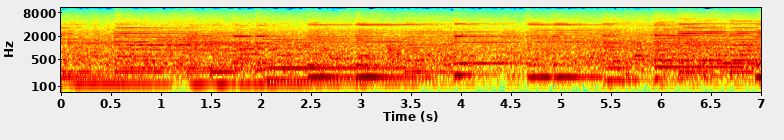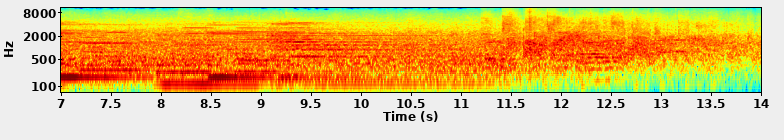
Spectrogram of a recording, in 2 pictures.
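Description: Acoustic guitar playing the closing instrumental bars of a folk ballad, a steady picked and strummed pattern of low bass notes. From about eleven seconds in, the guitar gives way to audience applause.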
